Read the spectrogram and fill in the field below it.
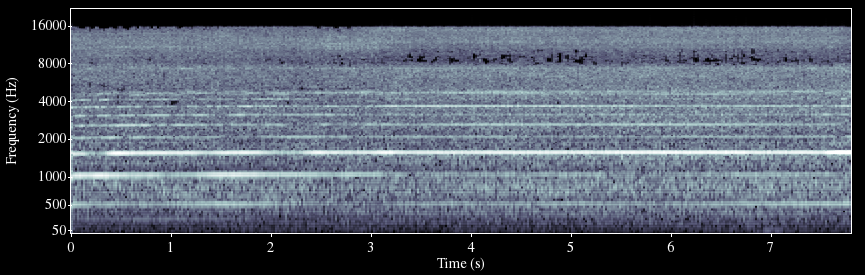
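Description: An electric hand planer whines loudly and steadily.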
